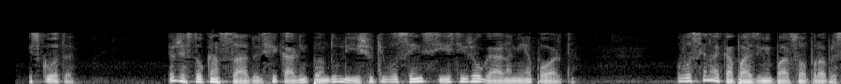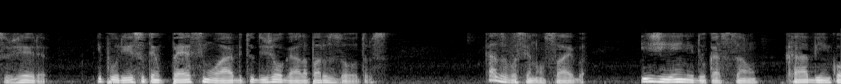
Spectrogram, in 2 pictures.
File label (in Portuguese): Vizinho porco Masculino, Broncas; Telemensagens 2017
